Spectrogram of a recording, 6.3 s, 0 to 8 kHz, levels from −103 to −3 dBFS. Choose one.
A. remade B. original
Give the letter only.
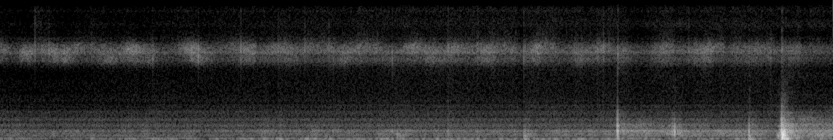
A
